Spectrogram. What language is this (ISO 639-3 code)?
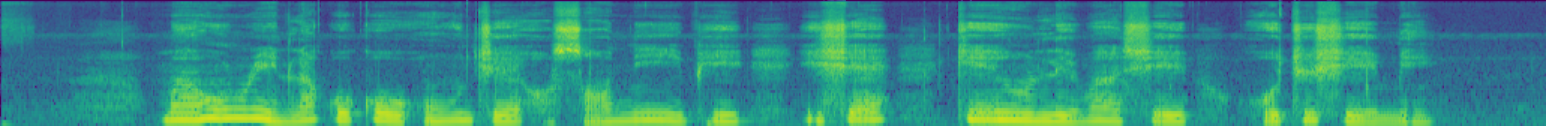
yor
